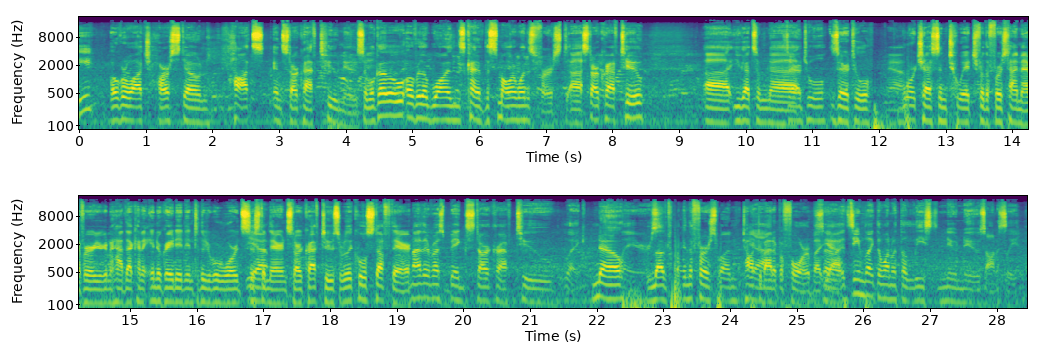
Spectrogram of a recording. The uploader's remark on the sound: The Joystick Club are LIVE from Anaheim,CA at #BlizzCon2018! We played the demos, walked the floor, watched a lot of #OverwatchWorldCup and even had Mike Morhaime walk by while we were taping.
